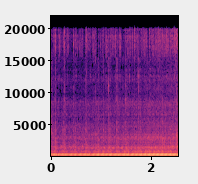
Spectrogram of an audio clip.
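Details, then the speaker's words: 1980 Suzuki TS125 two-stroke after an ultrasonic carburetor clean, just started on choke: crisp, even, buzzy idle rising slightly, no misses or knocks; normal idle. "hey i'll take it this thing's running great listen to that thing ah she's just purring"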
